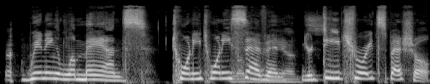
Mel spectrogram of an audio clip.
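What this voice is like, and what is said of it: Thick put-on American accent. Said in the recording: “Give me a thick American accent.”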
